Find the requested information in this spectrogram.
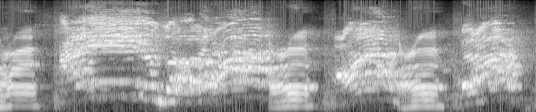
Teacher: আইনের উচ্চারণটা হবে গলার থেকে, হলকের মধ্যখান, হলকের মধ্যখান।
